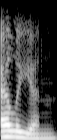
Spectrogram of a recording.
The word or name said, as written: Elion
